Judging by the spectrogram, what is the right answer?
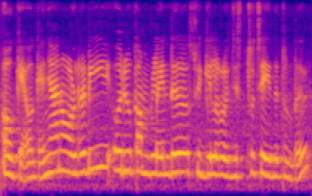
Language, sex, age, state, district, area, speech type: Malayalam, female, 18-30, Kerala, Thrissur, urban, spontaneous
